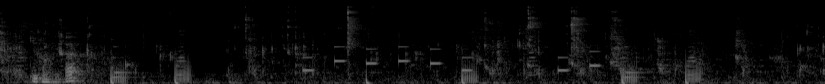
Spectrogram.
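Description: Soft background music of short, beeping plucked notes, with faint crackling crunches of dogs chewing a crunchy corn snack.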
